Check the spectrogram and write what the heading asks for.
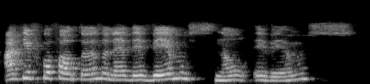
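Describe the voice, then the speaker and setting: A high-pitched woman with a Brazilian Portuguese accent walks her class through grammar rules step by step, patient and methodical, checking in every few phrases. Her voice sits in a roomy space, and the recording sounds slightly dull. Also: unhurried, fairly bright tone. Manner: patient, methodical, checks in with frequent tag questions. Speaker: English teacher.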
